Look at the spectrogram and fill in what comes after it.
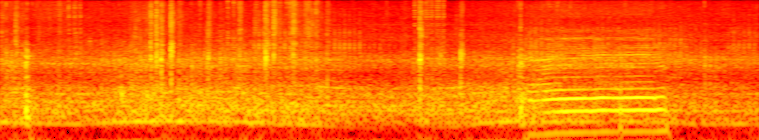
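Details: Rattling, clinking knocks and vehicle noise, ending with a steady droning mechanical tone, with no animal voice. Rattling, clinking knocks and vehicle noise, ending with a steady droning mechanical tone, with no animal voice.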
